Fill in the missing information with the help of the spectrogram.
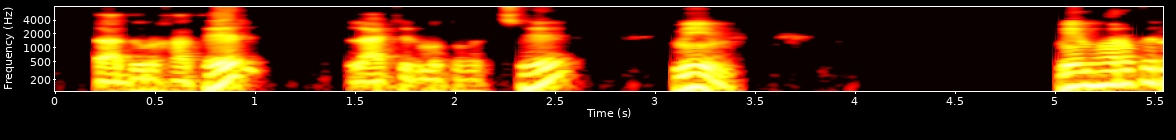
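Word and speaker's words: ميم: দাদুর হাতের লাঠির মতো হচ্ছে মিম। মিম হরফের উচ্চারণের স্থান কি? দুই ঠোঁট একত্রে মিলিয়ে উচ্চারণ করতে হবে মিম মিম।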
